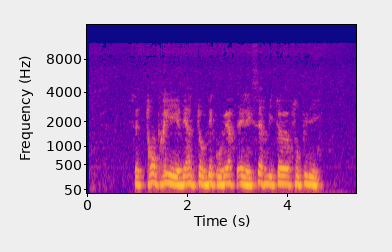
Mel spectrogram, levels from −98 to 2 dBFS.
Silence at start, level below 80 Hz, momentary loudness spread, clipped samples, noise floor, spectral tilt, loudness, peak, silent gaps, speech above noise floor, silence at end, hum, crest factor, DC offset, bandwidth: 0.95 s; -52 dBFS; 7 LU; under 0.1%; -58 dBFS; -10 dB/octave; -18 LUFS; -4 dBFS; none; 41 dB; 0.7 s; none; 14 dB; under 0.1%; 3.9 kHz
